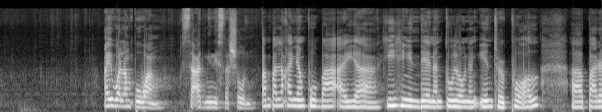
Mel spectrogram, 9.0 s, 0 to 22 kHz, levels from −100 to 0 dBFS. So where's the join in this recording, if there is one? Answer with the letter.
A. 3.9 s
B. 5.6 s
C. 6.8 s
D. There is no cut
A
